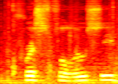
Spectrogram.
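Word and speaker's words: Kricfalusi: I think his name is pronounced John Cristofalusi, but it's spelled Crickfalusi.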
